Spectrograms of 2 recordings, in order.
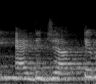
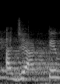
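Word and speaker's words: adjective: ये एडीजे वाले जितने भी वर्ड्स होते हैं इनके अंदर हम डी का प्रोनाउंसिएशन नहीं करते हैं। जैसे कि कभी एडजस्ट नहीं होता है, एडजस्ट, ठीक है। तो उसी तरीके से ये एडजेक्टिव होता है।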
